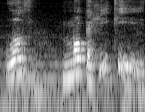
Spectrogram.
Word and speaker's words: Los Molcajetes: say it say it I can now say Lo mahiti there you go I am very proud of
